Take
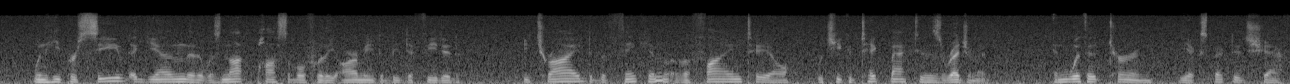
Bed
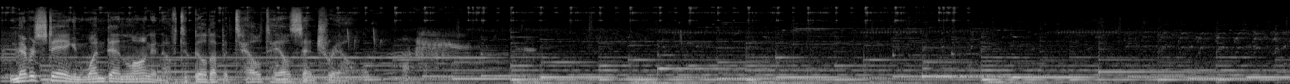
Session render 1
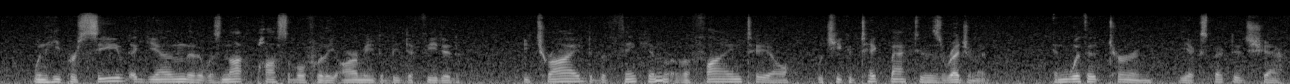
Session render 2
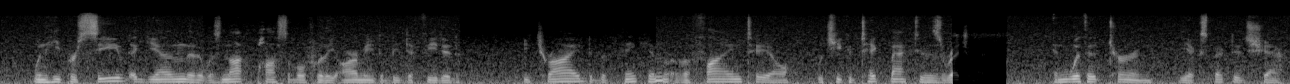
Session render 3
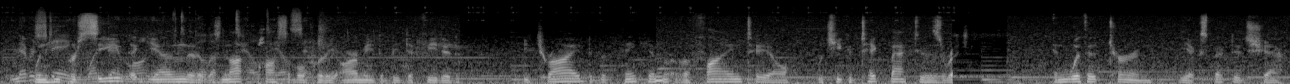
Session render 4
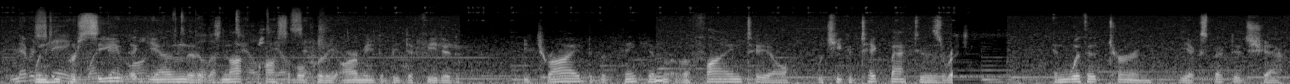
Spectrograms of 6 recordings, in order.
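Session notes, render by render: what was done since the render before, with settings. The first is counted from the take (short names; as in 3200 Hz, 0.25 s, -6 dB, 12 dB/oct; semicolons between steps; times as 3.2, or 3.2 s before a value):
denoiser 10 dB, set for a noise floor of -38 dBFS
2.03–3.17 air absorption 60 m; 4.6–6.56 air absorption 360 m; 9.52–10.07 band-pass 3900 Hz, Q 10
add bed -11.5 dB
gain +2.5 dB; limiter -3 dBFS, peak gain reduction 1.5 dB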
